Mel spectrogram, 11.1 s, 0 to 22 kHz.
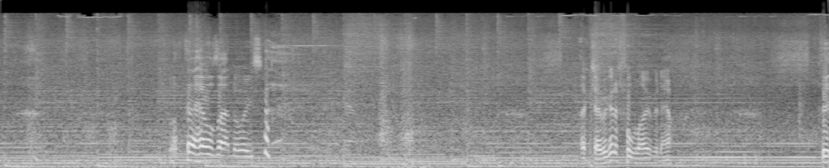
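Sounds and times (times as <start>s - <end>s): car engine running at low revs: 0.0s - 11.0s.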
